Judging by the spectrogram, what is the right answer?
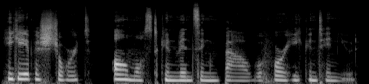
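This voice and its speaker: A woman's voice: medium pitch, moderate pace, darkish tone, dry recording. Woman narrating fan fiction, dry close. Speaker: author reading her own fan fiction.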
